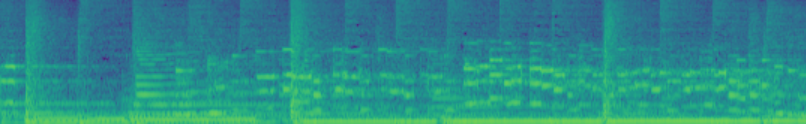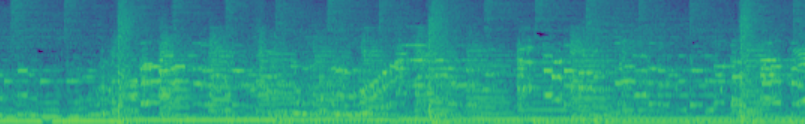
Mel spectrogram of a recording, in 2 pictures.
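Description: Blues band playing an instrumental break without vocals: an organ holds chords over steady bass and a drum kit keeping time, with sliding lead notes.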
